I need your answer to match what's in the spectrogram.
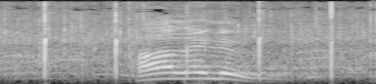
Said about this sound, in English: Let's give our youth a hand clap. Come on now. Oh, Lord. Oh, Lord. Will y'all stand? Stand, stand. Come on, let's give them a hand clap.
